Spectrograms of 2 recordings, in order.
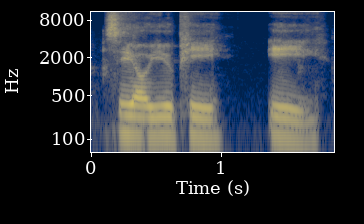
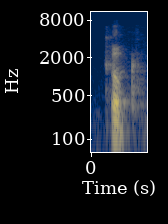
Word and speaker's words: coupe: gle amg 63 coupe c-o-u-p-e coop right yeah well there's a theoretically it's pronounced coupe oh really is this i think it's a french word or something huh well maybe not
